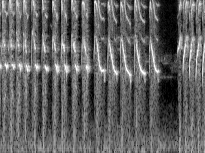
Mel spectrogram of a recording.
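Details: White-rumped shama song meant to make other shamas sing: a fast run of about four sharp down-slurred whistled notes per second, a short pause, then the series resumes.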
